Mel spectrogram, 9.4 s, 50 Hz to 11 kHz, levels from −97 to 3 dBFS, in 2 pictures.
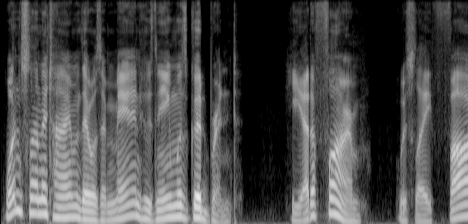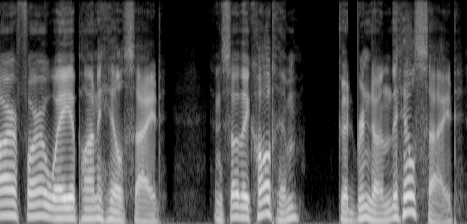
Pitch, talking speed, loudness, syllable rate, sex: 140 Hz, 225 wpm, -19 LUFS, 5.4 syllables/s, male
